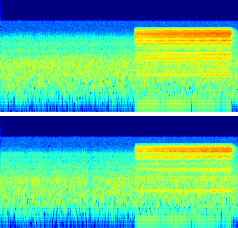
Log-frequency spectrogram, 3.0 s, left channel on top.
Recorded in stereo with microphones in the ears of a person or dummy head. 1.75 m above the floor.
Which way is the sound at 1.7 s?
45° left (ahead or behind).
